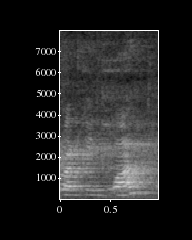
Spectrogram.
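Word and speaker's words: Marquis-Boire: So to my left is Morgan Marquis-Bois, am I pronouncing it right?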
